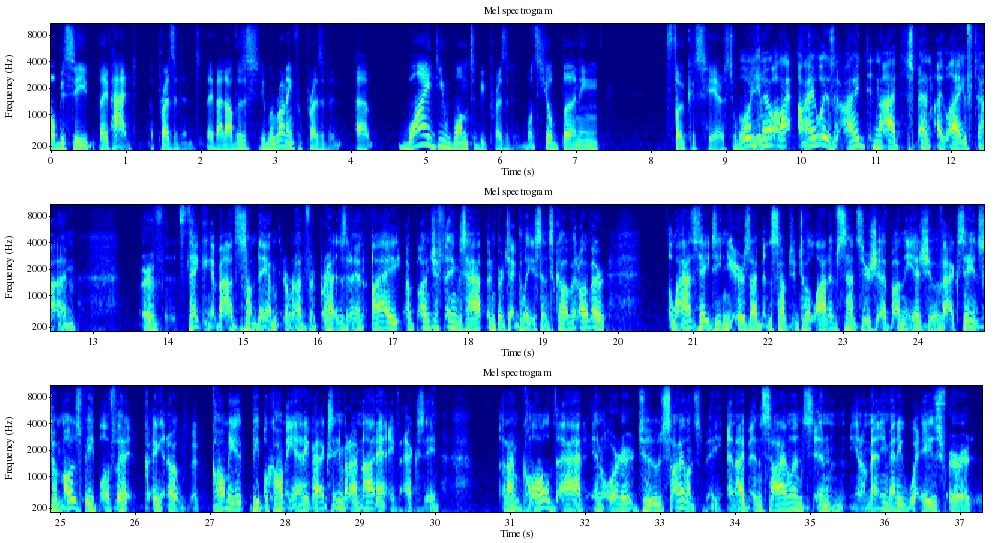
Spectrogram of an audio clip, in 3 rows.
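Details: Adult man; onset at age 42 after a 1996 injury; nerve signals make his vocal cords tighten constantly; surgery in Kyoto about eight months earlier made his voice more reliable, now alternative therapies; spasmodic dysphonia (adductor spasmodic dystonia).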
